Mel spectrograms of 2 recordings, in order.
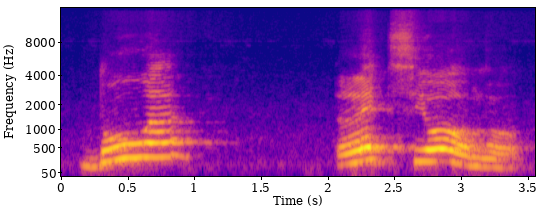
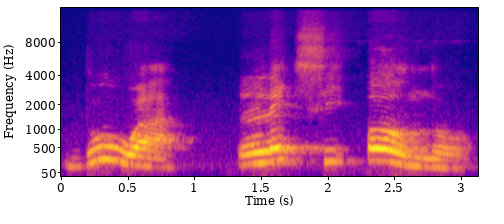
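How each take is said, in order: First: "leziono" with a KS sound for the C, last syllable drawn out slowly; first slow try at "Dua leziono", C as KS; first reading, "leziono" said off. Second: "leziono" with a TS sound for the C, no nasal, very slow; careful Esperanto "leziono", the C as TS; corrected pronunciation. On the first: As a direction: say "leziono" as "lek-SIO-no", slowly. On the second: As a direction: say "leziono" as "le-TSIO-no", unnasalized and drawn out. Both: Shown as a demonstration. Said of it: "o C tem um som de T S".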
